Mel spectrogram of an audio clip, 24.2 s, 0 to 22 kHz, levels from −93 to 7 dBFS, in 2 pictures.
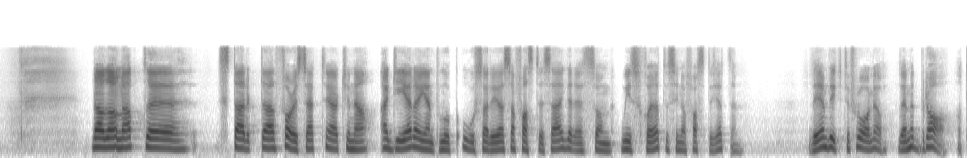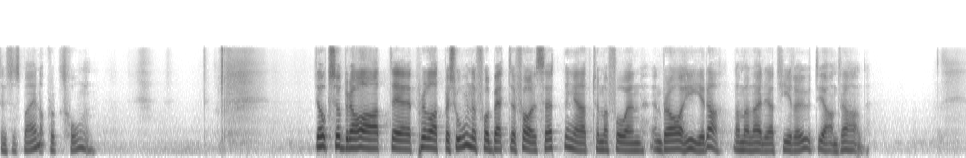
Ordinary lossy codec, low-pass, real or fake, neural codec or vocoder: MP3, 64 kbps; 7.2 kHz; fake; codec, 16 kHz, 0.5 kbps, FunCodec, trained on LibriTTS, 25 frames a second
